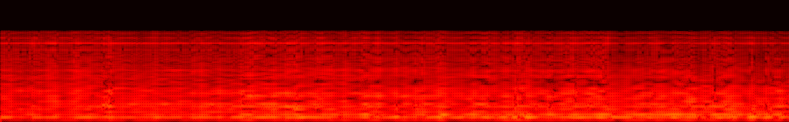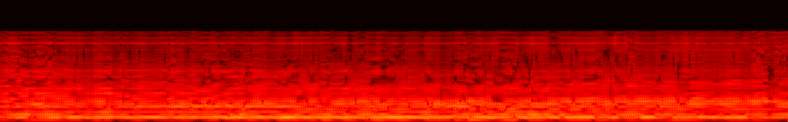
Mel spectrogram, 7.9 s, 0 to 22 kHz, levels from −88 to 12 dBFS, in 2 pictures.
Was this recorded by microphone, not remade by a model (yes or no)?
no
